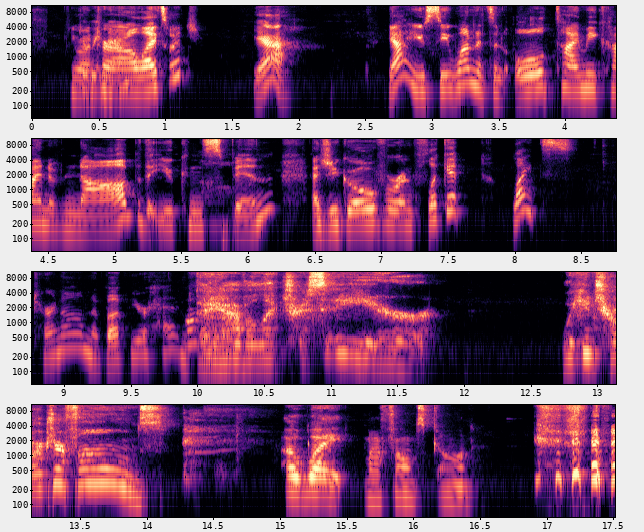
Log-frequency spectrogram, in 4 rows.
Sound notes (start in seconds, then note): 14.3 chuckles; 17.3 laughing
